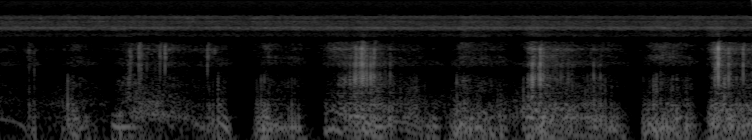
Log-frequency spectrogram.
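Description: Soft, rattly breathing noise with each breath during sleep, about six breaths in nine seconds; infant snoring.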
